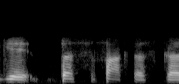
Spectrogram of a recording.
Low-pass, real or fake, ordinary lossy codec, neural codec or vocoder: 3.6 kHz; real; Opus, 32 kbps; none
